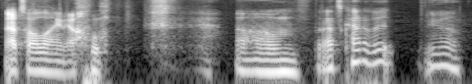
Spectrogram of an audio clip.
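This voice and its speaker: Male streamer, monotone, rambling casual chat, medium pitch, dry close mic. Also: a little slow, no room sound. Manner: monotone, rambling, self-correcting.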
